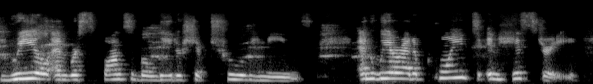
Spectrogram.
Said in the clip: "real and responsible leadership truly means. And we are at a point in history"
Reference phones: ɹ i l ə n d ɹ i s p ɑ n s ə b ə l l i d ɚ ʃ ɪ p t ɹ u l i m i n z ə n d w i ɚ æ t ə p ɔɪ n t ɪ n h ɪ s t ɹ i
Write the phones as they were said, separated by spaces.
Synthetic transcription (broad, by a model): ɹ i l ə n ɹ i s p ɑ n s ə b l l i d ɚ ʃ ɪ p t ɹ u l i m i n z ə n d w i ɚ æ t ə p ɔɪ n t ɪ n h ɪ s t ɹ i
